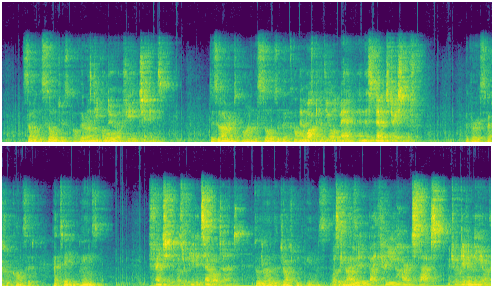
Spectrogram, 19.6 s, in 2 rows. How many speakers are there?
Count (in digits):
2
